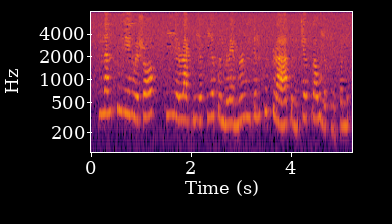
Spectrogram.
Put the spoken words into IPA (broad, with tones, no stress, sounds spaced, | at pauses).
n a˧˥ n f ɨ˧ ɣ e˧ l u˨˩ ə̯ ʂ ɔ˧˥ | ɣ i˨˩ ə̯ ɹ a˨˩ k̚ v i˨˩ ə̯ h i˧˥ ə̯ ɓ ə˨˩ m ɹ ɛ˨˩˨ m ɹ u˧ ŋ ɗ ə˧˥ m x u˦˥ t̚ ɹ aː˨˩˦ ɓ ə˨˩˦ ŋ c əː˦˥ p̚ l ɔ˧˥ w i˨˩˨ ə̯ f ə˨˩˨ ŋ h ə˧ m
